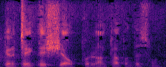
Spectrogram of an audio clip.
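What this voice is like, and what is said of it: Slowed-down imitation of another's voice. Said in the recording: “my Barack Obama impression, where I just take my normal voice and just slow it down”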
